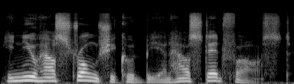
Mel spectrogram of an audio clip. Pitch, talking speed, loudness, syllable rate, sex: 130 Hz, 205 wpm, -18 LUFS, 3.9 syllables/s, male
